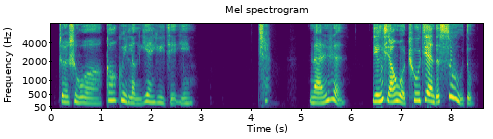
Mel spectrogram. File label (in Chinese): 冷艳御姐音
